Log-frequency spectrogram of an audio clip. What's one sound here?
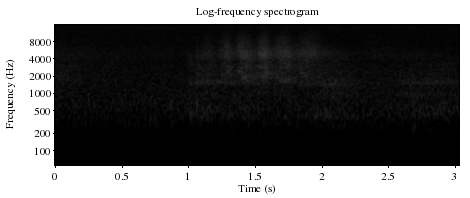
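A towel rubs against a man's face.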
